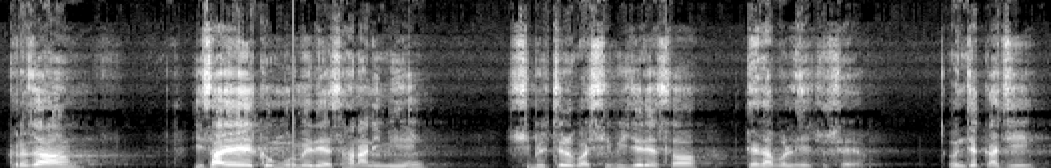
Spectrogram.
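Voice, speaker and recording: A man preaching a sermon as pastor, animated, acting out quoted voices with sudden swings from loud to soft. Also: sits high, moderate pace. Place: church sanctuary. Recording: long church hall reverb.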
